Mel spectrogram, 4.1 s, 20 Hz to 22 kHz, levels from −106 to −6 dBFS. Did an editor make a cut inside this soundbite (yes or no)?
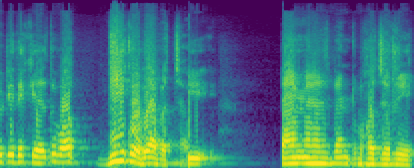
yes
